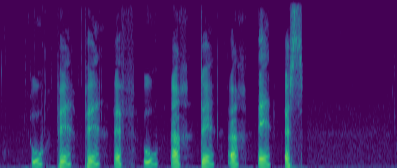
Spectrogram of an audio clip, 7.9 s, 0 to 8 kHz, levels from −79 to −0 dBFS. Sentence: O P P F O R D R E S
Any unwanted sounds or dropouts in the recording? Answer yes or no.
no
